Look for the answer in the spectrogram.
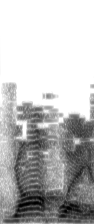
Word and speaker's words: Yahweh: Yahweh is how it is typically pronounced by those who pronounce it, but most people will not pronounce it because of a Jewish reverence for this name.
